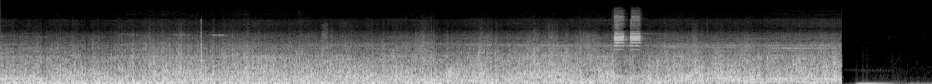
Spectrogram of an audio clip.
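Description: Steady wind rush on the microphone with engine and tyre noise from a Yamaha R15M being ridden at about 50–60 km/h. A vehicle horn gives two short toots a little past the middle. The sound then cuts off abruptly near the end.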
